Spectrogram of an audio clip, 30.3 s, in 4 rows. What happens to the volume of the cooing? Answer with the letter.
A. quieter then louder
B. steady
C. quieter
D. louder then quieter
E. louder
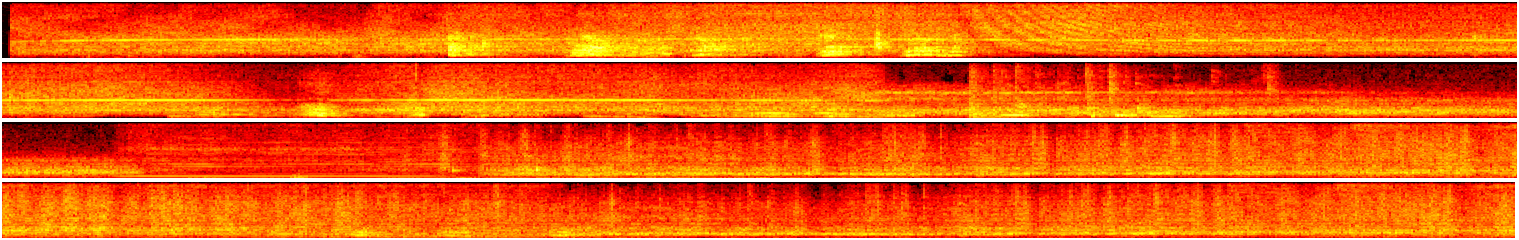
E.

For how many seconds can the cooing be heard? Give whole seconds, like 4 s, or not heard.
7 s.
